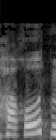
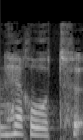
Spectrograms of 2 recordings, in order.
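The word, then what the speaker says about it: Herut (חרות): Ikke uttalt av Harut, men Herut.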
